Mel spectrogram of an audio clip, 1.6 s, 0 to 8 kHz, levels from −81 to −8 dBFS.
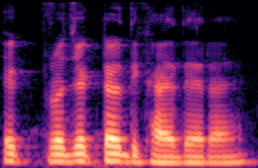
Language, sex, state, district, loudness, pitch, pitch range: Hindi, male, West Bengal, Alipurduar, -16 LUFS, 120 Hz, 105-130 Hz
